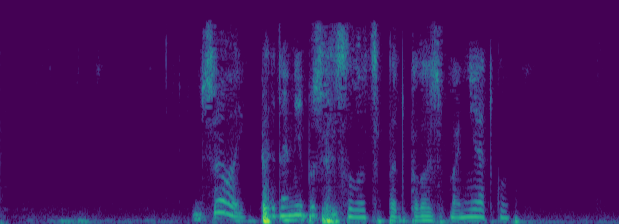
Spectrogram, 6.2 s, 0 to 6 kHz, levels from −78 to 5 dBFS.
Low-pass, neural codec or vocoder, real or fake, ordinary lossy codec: 5.4 kHz; codec, 16 kHz, 1.1 kbps, Voila-Tokenizer; fake; MP3, 32 kbps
